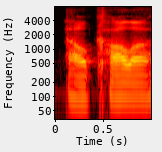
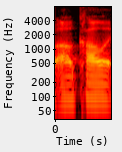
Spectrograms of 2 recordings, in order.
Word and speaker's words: Alcala: the early 80s a lot of uh Alfredo alala I always say his name wrong a lot of Alfredo Alcala inking if you know who that is um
